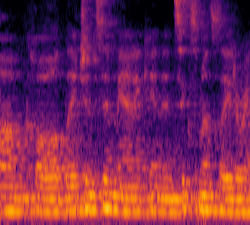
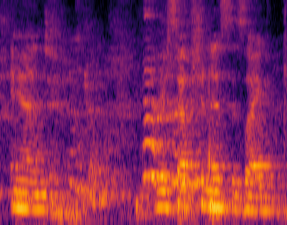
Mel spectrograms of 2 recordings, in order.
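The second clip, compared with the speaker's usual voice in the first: ordinary talk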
